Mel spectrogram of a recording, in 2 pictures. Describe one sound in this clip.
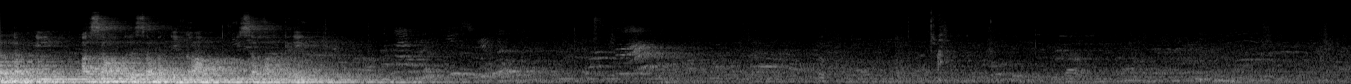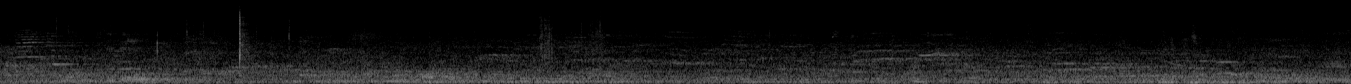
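A crowd of guests murmurs softly.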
